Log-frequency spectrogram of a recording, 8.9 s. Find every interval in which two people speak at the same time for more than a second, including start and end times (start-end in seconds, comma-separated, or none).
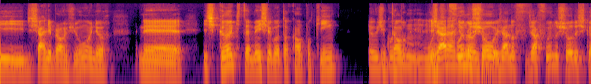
5.7-7.5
